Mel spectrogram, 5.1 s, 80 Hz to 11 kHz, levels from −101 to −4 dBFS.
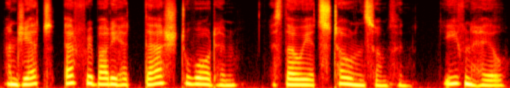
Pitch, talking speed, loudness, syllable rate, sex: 210 Hz, 165 wpm, -21 LUFS, 5.5 syllables/s, female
